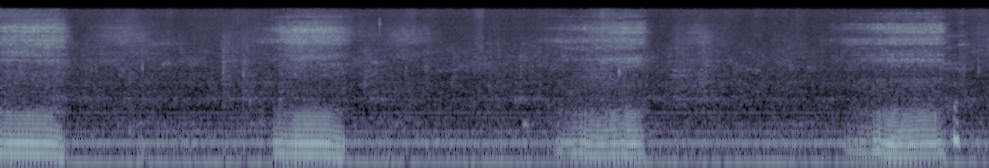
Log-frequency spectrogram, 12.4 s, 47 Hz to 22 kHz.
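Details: Sleeping dog snoring loudly: low, rumbling snores, four in about twelve seconds (roughly 17 a minute), with quiet breathing between them.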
